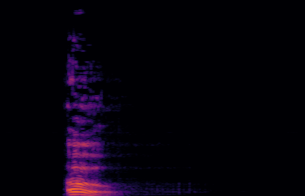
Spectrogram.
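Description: A voice says a single drawn-out "oh", the number zero, about half a second in, its pitch rising and then falling.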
